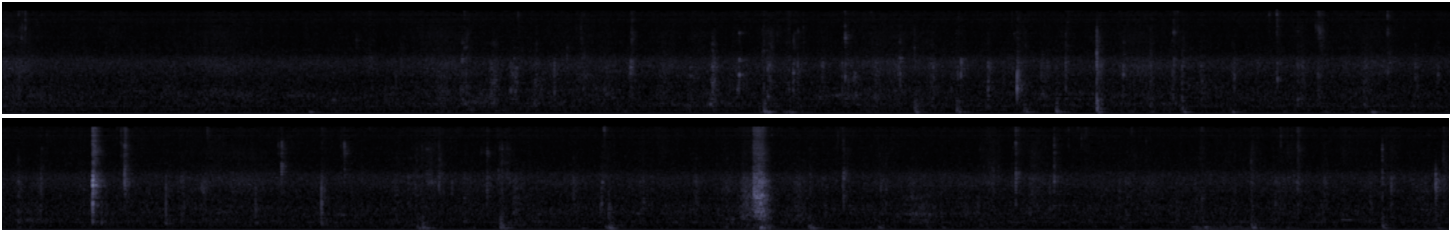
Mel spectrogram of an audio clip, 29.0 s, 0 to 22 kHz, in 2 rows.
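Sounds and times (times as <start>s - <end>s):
faint steady hiss: 0.0s - 28.9s
chewing clicks and smacks: 4.6s - 20.6s.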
